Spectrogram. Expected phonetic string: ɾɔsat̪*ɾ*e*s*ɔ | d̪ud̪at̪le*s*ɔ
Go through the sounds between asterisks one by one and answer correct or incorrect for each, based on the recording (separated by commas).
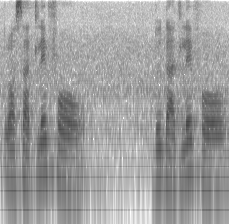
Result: incorrect, incorrect, incorrect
